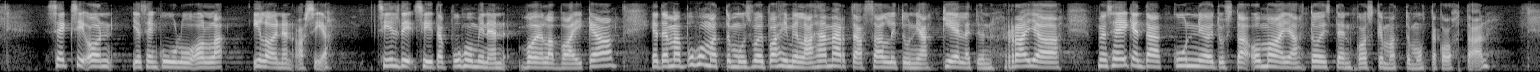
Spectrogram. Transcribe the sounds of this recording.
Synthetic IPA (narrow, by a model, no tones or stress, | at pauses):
se̞ksionjɑse̞ŋkuːluːo̞lːɑ | ilo̞jne̞nʔɑ̰siɑ̰ | silt̪isiːt̪æpuɦuminenʋo̞jolːɑʋʋɑjke̞ɑːjɑt̪æmæpuɦumɑt̪ːo̞muːsʋo̞jpɑɦimːilːɑːɦæmært̪æːssɑlːit̪unjɑkie̞lːet̪ynrɑjɑːmyøshe̞jkent̪æːkːunːio̞jt̪ust̪ɑʔo̞mɑːjɑt̪o̞jst̪eŋko̞ske̞mɑt̪ːomuːt̪ːɑko̞ht̪ɑ̰ːn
